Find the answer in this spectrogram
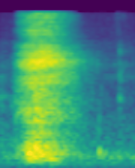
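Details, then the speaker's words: Adult with hay fever after being outdoors gives a single sharp, hissy sneeze that rises quickly then fades, followed by a faint sniff in a small room: sneeze. "I cannot stop sneezing. The hay fever is real, you guys. I am dying. I cannot stop sneezing."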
